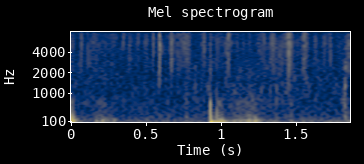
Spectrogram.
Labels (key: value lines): label: biophony, double pulse
recorder: SoundTrap 300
